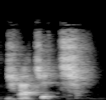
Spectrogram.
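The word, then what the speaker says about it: Čačić: The C thing you just pronounce like CH. Yeah. So I'll try and pronounce the Croatian manager's name is Chacic.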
